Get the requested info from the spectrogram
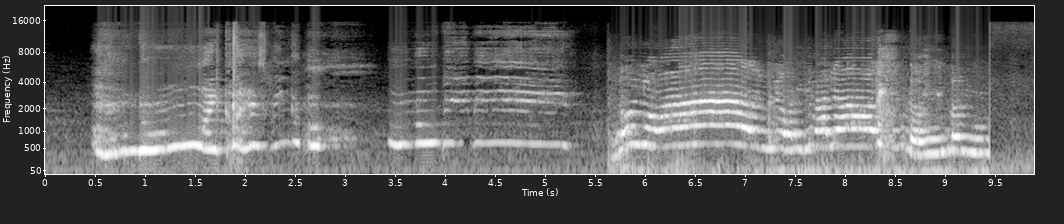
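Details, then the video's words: Domestic cat talking back to its owner indoors: a wavering, drawn-out meow, a few shorter level mews, then a long, loud yowl that rises and falls in pitch for about four seconds. "Your cat actually talks back"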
